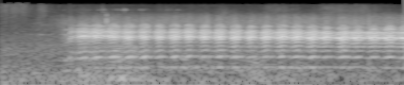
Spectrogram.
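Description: A goat in the Bayview, in the San Francisco Bay Area, lets out one long, loud bleat starting about half a second in, wavering and quavering steadily for a few seconds, over quiet outdoor background noise.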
